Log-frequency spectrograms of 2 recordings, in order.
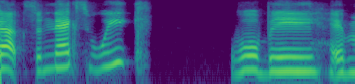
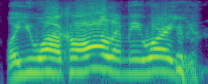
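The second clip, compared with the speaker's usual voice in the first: louder, imitating someone dropping the baby voice; mock mad; 8 dB louder than usual. Imitating a reality star who got mad, mock angry. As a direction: hit it hard like a mock telling-off. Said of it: "drop the bass when they get mad".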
